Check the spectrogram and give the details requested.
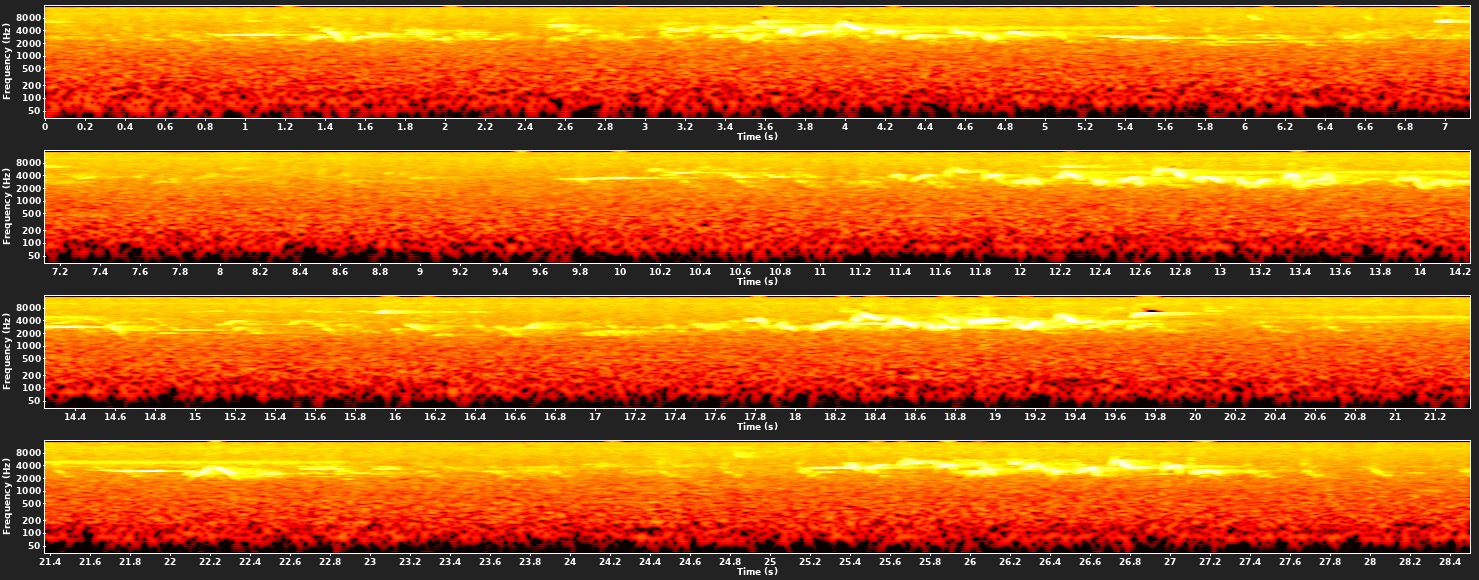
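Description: A songbird singing short phrases of rapid chirping notes every few seconds, over a steady outdoor background hiss.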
